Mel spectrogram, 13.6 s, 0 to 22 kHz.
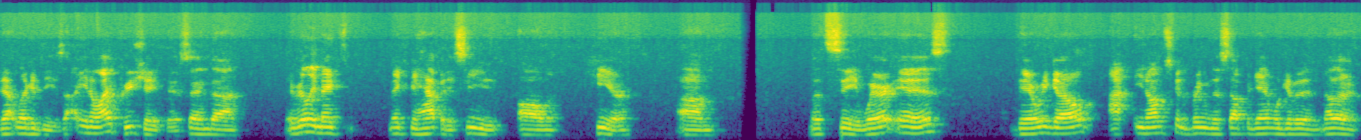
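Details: Expressive aphasia after a stroke with heart attack in 2016 in a man, now 53, who could not talk at first and still loses words; hospitalised five months.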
